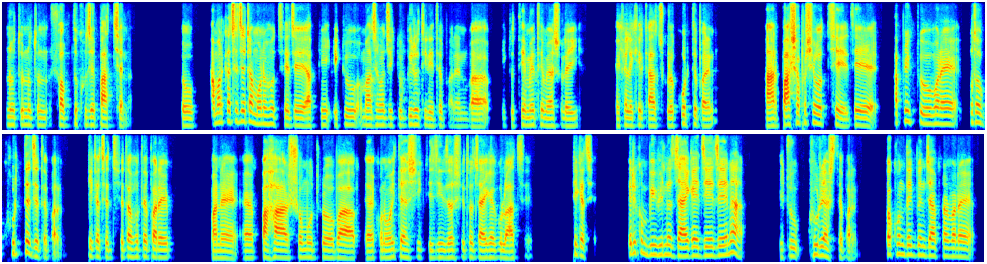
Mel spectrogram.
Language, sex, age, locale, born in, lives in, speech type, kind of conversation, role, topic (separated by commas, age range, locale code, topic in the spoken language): Bengali, male, 25-29, bn-BD, Bangladesh, Bangladesh, conversation, advice, advisor, লিখতে গেলে শব্দ থেমে যাচ্ছে—লেখার জড়তা কীভাবে কাটাব?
